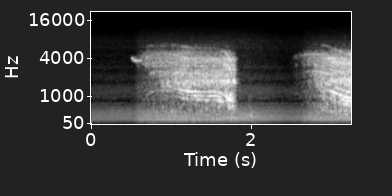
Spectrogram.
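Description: A power driver sinks 1¼-inch galvanized screws into the wooden roof framing of a gazebo, with two sustained high whining runs separated by a short pause, loud and close.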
